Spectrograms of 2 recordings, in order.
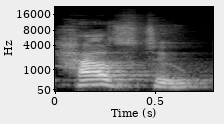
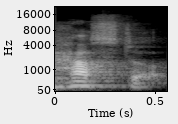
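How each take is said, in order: First: The words are said fully and separately. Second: The words blend into one reduced form. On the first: "we use has to" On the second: "which is reduced to has to"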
